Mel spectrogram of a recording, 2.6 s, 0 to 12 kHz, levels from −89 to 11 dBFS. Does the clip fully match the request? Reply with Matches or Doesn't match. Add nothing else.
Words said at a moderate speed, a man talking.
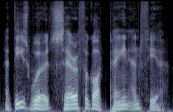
Matches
